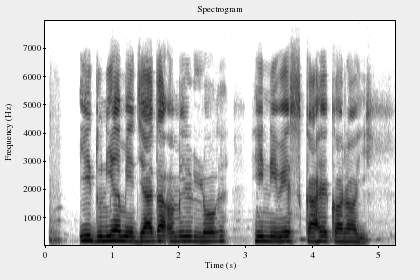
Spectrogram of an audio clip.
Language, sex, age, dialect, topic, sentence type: Magahi, male, 25-30, Western, banking, question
